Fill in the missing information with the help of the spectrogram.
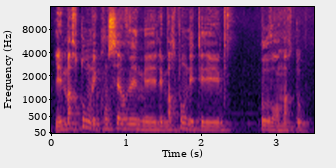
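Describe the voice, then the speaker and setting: A man's voice: mid-range voice, a little fast, noisy background. A man from northern France with a French accent, chatting casually with his stream viewers in rambling, slangy explanations. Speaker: casino livestreamer.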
